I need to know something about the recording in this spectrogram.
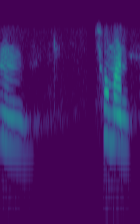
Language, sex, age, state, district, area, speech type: Bodo, female, 30-45, Assam, Baksa, rural, conversation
